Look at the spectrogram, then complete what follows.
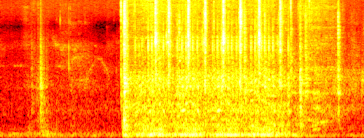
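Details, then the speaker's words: Classic Kenmore washer on spin, not washing or spinning: motor hums briefly with rapid clacking about three times a second as the transmission doesn't turn; broken motor coupler. "Okay, ahí tenemos el sonido característico de un copling malo. Se escucha inmediatamente. Vamos a verlo por abajo. Ahorita no va a dar vuelta a la transmisión porque está roto el acoplador."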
